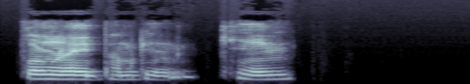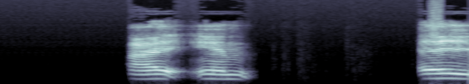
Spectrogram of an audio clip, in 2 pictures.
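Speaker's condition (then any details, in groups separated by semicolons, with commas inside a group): Generalized dystonia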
